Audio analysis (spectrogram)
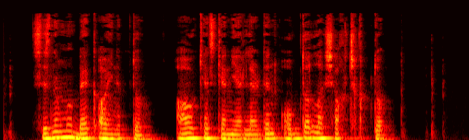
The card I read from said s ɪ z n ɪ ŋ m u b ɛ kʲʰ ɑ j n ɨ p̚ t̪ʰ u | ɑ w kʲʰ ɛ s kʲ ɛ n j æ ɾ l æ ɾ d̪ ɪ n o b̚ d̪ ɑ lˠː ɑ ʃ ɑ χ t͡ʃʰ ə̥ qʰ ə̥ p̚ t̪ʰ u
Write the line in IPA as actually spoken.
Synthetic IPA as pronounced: s ɪ z n ɪ ŋ m u b ɛ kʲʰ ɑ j n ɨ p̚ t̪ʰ u | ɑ w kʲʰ ɛ s kʲ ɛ n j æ ɾ l æ ɾ d̪ ɪ n o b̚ d̪ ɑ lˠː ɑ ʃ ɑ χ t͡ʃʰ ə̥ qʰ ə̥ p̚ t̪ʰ u

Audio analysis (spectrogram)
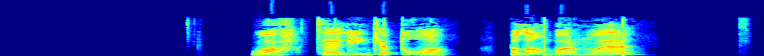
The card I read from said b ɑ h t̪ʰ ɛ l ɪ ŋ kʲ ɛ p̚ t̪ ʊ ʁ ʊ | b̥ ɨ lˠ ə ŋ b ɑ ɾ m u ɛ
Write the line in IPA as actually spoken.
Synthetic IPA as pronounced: w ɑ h t̪ʰ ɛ l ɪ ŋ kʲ ɛ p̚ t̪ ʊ ʁ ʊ | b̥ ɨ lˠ ɑ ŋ b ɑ ɾ m u ɛ

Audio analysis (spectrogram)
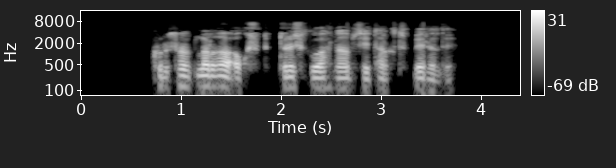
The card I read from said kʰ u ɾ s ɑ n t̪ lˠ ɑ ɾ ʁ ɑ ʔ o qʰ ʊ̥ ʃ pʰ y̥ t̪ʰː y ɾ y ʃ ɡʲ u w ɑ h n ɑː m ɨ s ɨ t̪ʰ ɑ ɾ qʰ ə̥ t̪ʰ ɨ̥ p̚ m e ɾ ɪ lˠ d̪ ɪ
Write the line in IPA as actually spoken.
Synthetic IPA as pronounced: kʰ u ɾ s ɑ n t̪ lˠ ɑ ɾ ʁ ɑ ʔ o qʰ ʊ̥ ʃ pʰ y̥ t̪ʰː y ɾ y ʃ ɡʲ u w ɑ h n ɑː m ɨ s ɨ t̪ʰ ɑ ɾ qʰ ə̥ t̪ʰ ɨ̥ p̚ b e ɾ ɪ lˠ d̪ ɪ

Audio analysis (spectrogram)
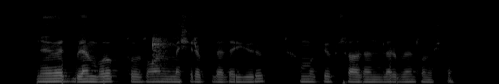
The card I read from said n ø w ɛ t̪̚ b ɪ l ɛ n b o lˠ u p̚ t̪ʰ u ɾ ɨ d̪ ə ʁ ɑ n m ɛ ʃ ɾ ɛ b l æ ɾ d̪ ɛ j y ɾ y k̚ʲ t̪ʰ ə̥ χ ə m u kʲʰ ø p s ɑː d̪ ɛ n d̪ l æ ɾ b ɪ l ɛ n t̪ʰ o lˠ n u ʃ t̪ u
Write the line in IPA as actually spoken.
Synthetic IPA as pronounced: n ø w ɛ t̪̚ b ɪ l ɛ n b o lˠ u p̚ t̪ʰ u ɾ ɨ d̪ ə ʁ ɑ n m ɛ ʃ ɾ ɛ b l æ ɾ d̪ ɛ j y ɾ y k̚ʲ t̪ʰ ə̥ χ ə m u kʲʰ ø p s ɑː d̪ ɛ n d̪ l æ ɾ b ɪ l ɛ n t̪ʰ o n u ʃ t̪ u

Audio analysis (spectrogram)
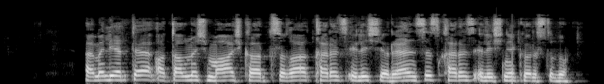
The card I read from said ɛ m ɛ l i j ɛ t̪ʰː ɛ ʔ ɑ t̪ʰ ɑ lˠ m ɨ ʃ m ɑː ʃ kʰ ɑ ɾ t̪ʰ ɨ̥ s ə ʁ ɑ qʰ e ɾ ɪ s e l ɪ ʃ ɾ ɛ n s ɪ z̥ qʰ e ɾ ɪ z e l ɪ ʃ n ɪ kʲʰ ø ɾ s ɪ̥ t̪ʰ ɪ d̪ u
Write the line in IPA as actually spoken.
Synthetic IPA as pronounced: ɛ m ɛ l i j ɛ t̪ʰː ɛ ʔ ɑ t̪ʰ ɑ lˠ m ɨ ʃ m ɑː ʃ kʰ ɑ ɾ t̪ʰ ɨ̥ s ə ʁ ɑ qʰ æ ɾ ɪ z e l ɪ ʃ ɾ ɛ n s ɪ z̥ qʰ æ ɾ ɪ z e l ɪ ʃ n ɪ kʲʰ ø ɾ s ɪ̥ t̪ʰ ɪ d̪ u

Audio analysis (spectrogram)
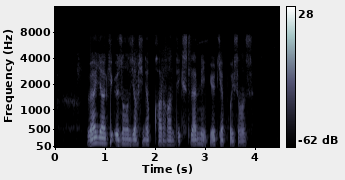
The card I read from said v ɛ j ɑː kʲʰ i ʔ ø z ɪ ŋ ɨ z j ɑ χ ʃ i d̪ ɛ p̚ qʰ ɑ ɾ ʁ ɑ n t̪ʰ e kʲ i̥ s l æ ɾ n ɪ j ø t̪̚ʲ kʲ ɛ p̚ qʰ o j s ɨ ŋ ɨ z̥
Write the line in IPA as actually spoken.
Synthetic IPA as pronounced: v ɛ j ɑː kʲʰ i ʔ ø z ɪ ŋ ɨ z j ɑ χ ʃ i d̪ ɛ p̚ qʰ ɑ ɾ ʁ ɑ n t̪ʰ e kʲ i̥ s l æ ɾ n ɪ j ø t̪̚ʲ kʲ ɛ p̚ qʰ o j s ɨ ŋ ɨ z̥

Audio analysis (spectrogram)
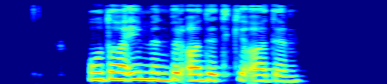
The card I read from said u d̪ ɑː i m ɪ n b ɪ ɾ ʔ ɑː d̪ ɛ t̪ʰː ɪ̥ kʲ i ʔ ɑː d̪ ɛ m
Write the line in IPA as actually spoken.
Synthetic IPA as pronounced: u d̪ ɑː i m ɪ n b ɪ ɾ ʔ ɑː d̪ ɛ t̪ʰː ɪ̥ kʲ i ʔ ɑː d̪ ɛ m

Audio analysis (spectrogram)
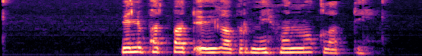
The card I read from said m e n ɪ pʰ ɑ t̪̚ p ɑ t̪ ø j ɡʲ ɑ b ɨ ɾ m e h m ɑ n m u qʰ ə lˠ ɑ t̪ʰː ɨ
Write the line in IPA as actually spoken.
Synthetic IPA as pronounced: m e n ɪ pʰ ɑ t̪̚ p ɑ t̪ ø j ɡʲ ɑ b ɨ ɾ m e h m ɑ n m u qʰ ə lˠ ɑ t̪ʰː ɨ

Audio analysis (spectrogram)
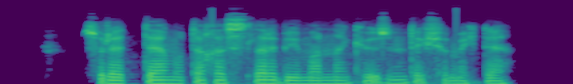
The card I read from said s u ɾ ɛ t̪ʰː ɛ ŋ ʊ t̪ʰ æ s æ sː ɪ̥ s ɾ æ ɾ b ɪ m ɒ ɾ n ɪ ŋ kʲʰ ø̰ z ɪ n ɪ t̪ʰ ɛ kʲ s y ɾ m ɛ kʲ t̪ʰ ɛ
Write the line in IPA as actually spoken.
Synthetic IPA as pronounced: s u ɾ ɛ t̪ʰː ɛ m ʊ t̪ʰ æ χ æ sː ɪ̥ s l æ ɾ b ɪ m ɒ ɾ n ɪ ŋ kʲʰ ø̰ z ɪ n ɪ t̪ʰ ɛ kʲ ʃ y ɾ m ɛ kʲ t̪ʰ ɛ

